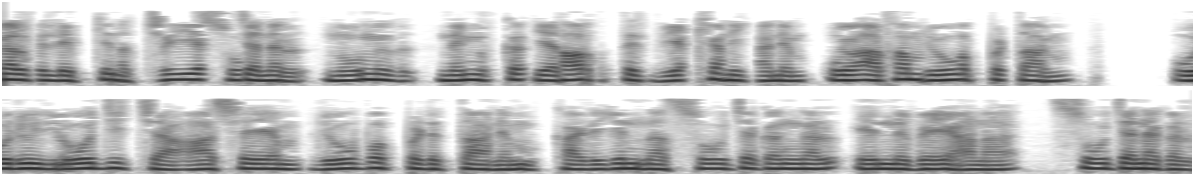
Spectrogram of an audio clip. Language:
Malayalam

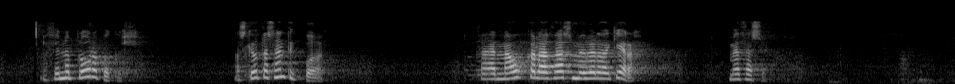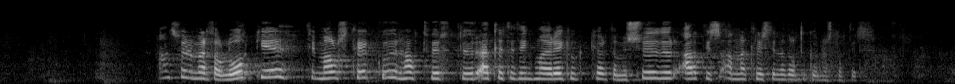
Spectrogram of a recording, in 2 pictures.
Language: Icelandic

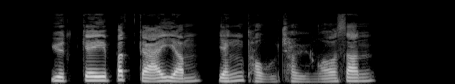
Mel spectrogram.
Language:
Cantonese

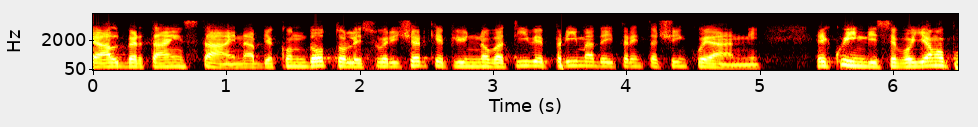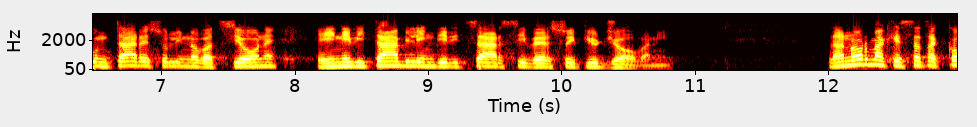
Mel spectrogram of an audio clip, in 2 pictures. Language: Italian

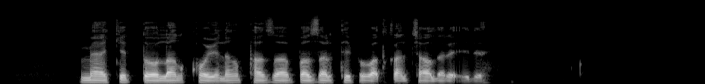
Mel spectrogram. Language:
Uyghur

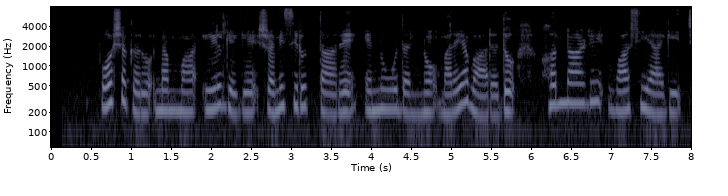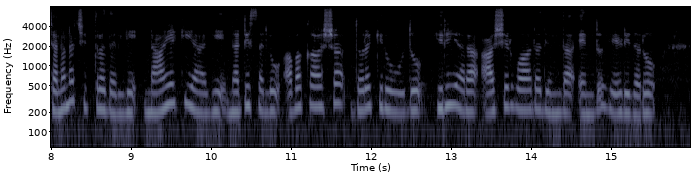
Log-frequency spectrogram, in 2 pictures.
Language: Kannada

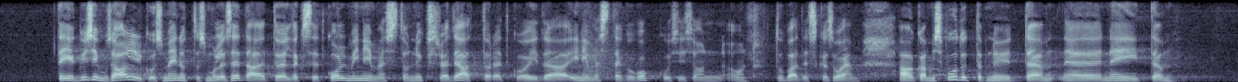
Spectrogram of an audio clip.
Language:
Estonian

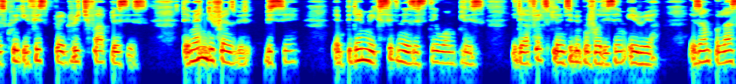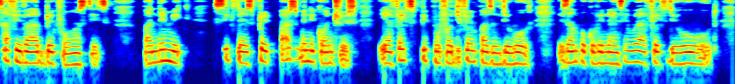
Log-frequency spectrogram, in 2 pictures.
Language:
Nigerian Pidgin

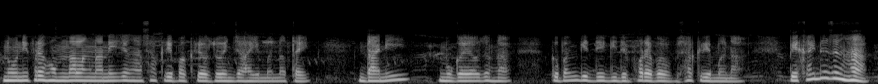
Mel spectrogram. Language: Bodo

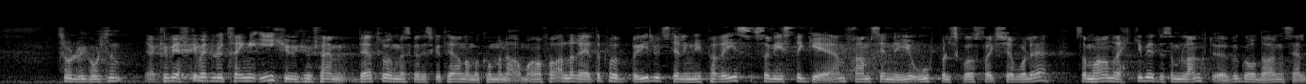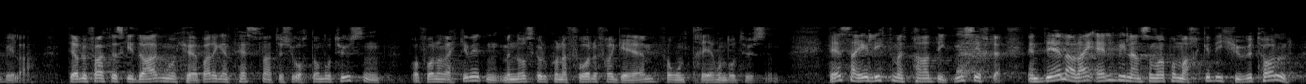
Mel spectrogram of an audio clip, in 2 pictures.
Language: Norwegian Bokmål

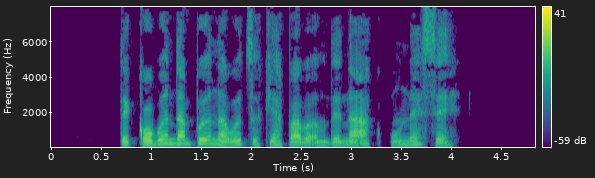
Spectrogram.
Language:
Copainalá Zoque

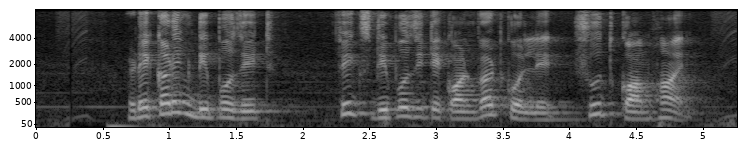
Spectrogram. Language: Bangla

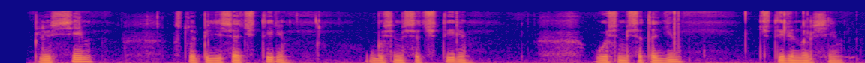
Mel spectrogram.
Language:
Russian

